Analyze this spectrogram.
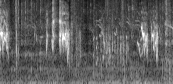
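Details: Companion budgerigars, a pair kept as pets, give short sharp chirps and squeaky notes in clusters, with a quieter murmured chatter in between.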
